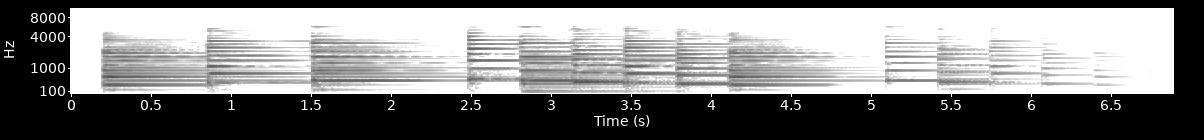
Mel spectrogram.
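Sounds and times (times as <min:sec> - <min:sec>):
piano playing a children's song: 0:00.2 - 0:06.8.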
